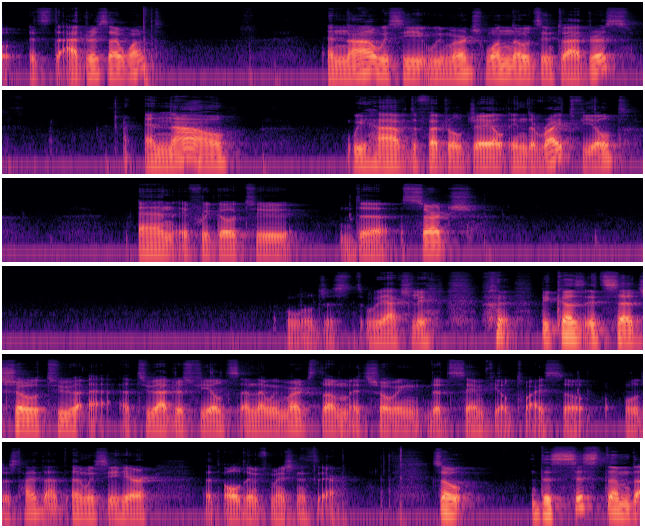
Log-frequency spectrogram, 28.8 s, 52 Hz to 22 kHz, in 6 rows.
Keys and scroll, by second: 1.1 Return, 26.9 super+[.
